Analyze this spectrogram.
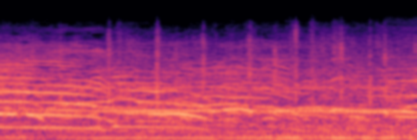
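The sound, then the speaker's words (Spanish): A crowd walks alongside Chilean president-elect José Antonio Kast, with a continuous jostling bustle of many overlapping voices and shuffling movement, loud and close throughout. “El audio ambiente que escuchas, Katy, que escuchan auditores, sí. Hay gente que nos empuja porque acá van avanzando con nosotros, en la medida que nosotros también tratamos de seguir el paso del presidente electo José Antonio Kast.”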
